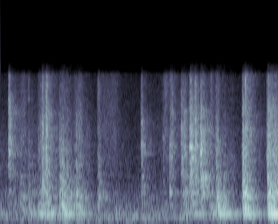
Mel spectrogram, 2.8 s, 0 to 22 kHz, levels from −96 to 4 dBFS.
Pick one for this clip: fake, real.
fake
